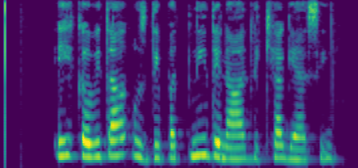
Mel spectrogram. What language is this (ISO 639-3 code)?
pan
